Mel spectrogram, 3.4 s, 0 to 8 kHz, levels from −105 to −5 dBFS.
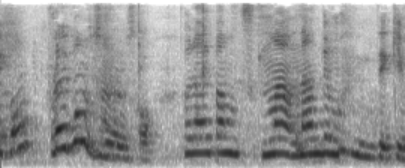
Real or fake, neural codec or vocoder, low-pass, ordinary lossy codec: real; none; 7.2 kHz; MP3, 64 kbps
